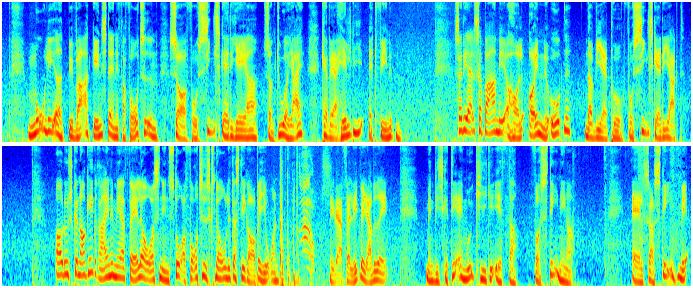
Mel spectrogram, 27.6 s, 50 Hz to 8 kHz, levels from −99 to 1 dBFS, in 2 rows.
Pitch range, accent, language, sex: 120-185 Hz, native, Danish, male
